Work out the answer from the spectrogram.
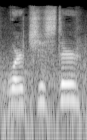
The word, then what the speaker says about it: Worcester: get the scoop man first Worcester Worcester Mass Worcester Massachusetts that's how they say it I'm from Connecticut we say which is Worchester something like that yeah I don't know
